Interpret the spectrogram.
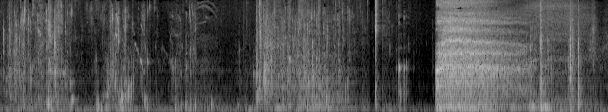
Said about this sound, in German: Ein ordentlicher Schluck Wasser, den sollten Sie auch bei dieser Hitze nicht vergessen, vor allem wenn Sie Sport machen.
